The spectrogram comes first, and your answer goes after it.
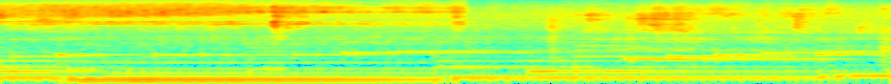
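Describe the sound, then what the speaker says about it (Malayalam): Steady, close sizzling of prawns frying in hot coconut oil, continuous and fairly loud, with occasional light crackles and bubbling. "അപ്പം ഇനി നമുക്കിത് വെളിച്ചെണ്ണ വെച്ച് വറുത്ത് കോരാം."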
